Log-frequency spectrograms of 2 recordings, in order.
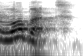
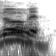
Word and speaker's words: Robin: I thought you said Robert, but it's Robin.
